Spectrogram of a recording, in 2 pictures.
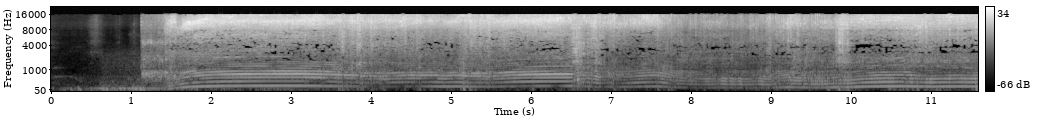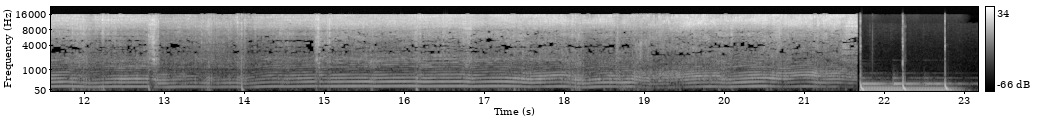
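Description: Corded electric string trimmer starting up about a second in, its motor rising to a steady whine, then cutting grass, the pitch dipping again and again as the line bites into the grass and picking back up; it cuts off just before the end.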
